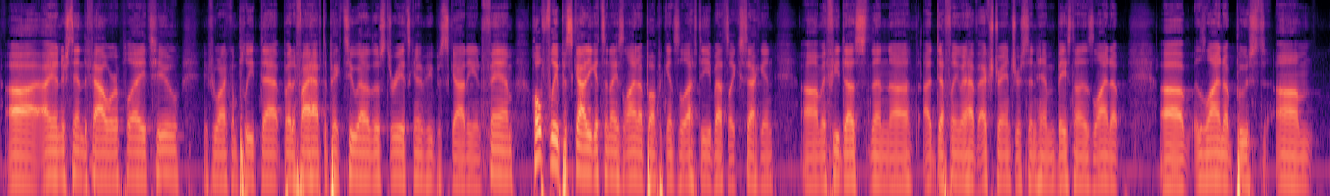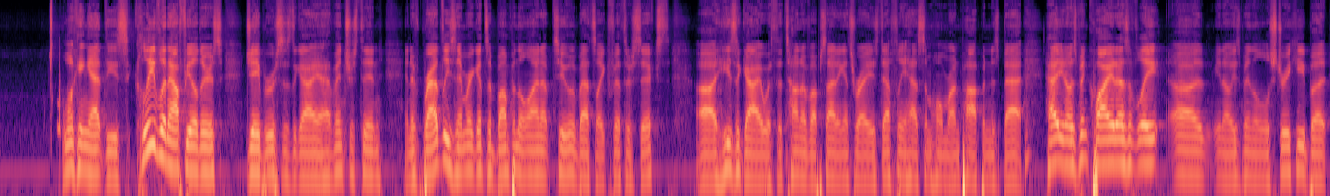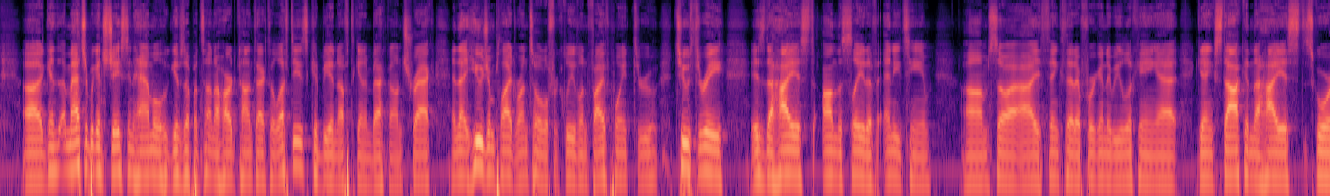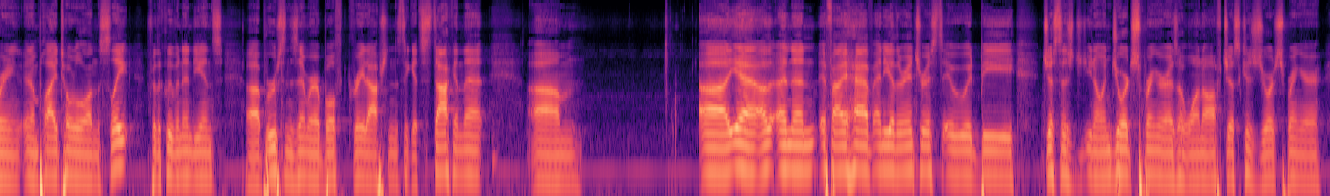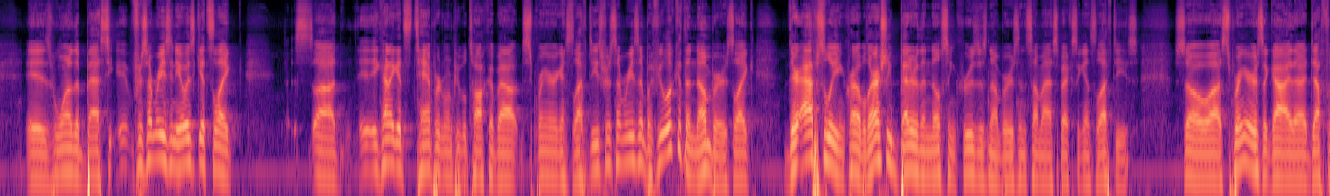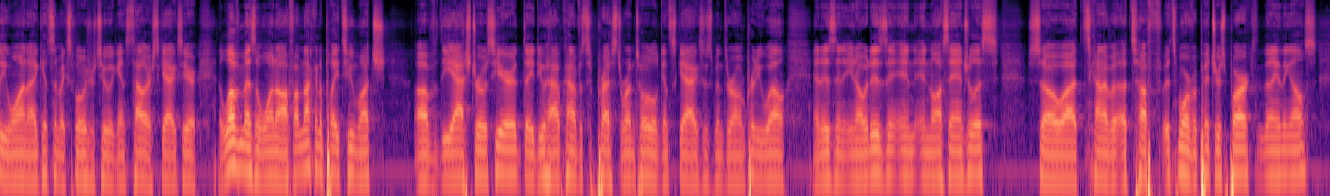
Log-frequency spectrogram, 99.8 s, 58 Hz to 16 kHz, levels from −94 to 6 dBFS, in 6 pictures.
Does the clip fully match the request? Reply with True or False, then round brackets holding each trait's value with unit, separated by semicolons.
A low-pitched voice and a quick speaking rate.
True (105 Hz; 230 wpm)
